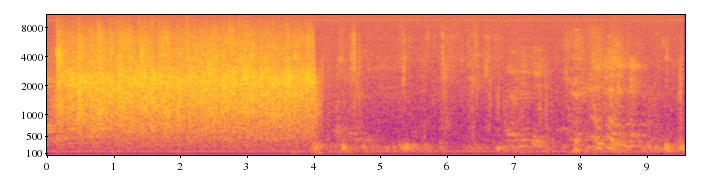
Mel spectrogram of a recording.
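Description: Audience at a regueifa improvised-verse contest in Vigo applauding two singers, a dense, loud burst of clapping for about four seconds that cuts off abruptly, followed by scattered murmurs, small noises and a voice speaking.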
